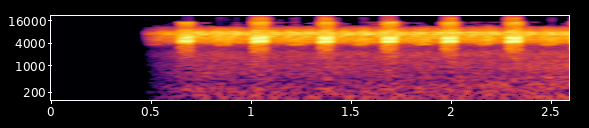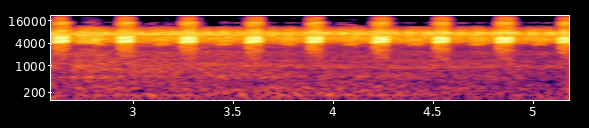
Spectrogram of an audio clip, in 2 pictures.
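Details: Cicadas singing in Provence: after a half-second of silence, a loud, high, hissing buzz sets in, swelling into brighter pulses about three times a second in a steady, even rhythm.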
